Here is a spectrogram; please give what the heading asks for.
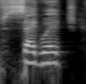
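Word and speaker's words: Sedgwick: Today, we've got Pete Romano of Segwick and Segwick. I know with the soft G.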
